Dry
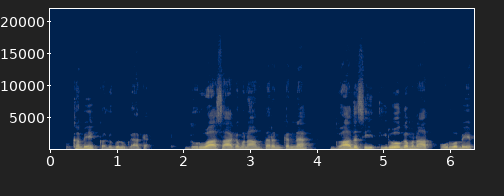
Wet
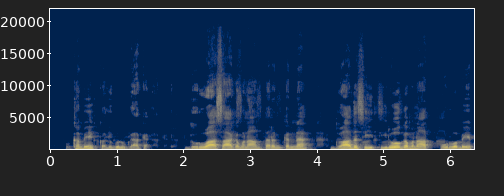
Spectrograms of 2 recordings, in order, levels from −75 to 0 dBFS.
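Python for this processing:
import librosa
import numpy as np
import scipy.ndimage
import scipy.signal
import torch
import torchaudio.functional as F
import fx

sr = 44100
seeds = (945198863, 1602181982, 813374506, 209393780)

y = fx.high_shelf(x, sr, hz=fx.line((1.07, 3800.0), (2.8, 5800.0)), db=9.0, at=(1.07, 2.8), fade=0.02)
y = fx.echo_wet_highpass(y, sr, ms=297, feedback_pct=35, hz=1700.0, wet_db=-18.5)
y = F.gain(torch.from_numpy(y), 5.5).numpy()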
